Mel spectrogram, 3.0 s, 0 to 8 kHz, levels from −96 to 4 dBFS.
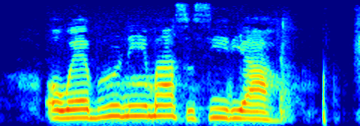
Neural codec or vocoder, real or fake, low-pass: vocoder, 44.1 kHz, 128 mel bands every 256 samples, BigVGAN v2; fake; 7.2 kHz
